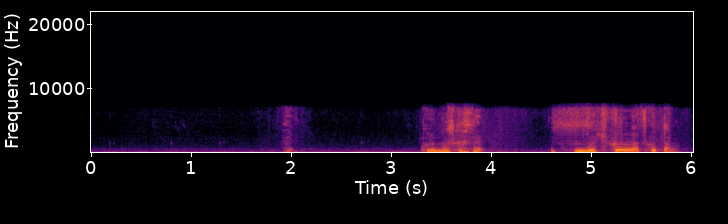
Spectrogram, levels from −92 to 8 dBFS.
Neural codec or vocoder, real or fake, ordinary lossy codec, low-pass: vocoder, 44.1 kHz, 128 mel bands every 512 samples, BigVGAN v2; fake; Opus, 32 kbps; 7.2 kHz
